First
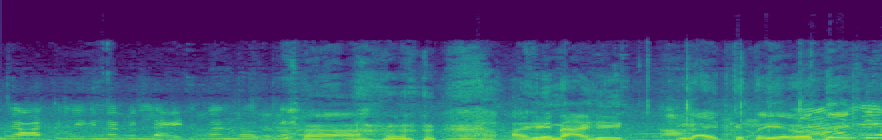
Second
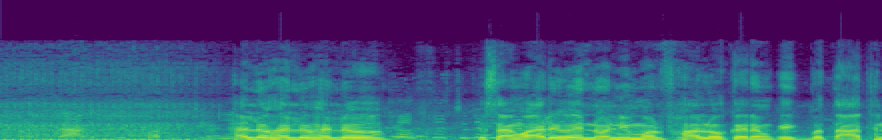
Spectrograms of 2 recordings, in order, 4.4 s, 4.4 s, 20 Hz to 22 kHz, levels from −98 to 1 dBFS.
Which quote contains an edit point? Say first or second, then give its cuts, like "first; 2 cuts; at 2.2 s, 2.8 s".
second; 1 cut; at 1.0 s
